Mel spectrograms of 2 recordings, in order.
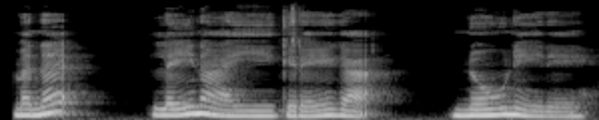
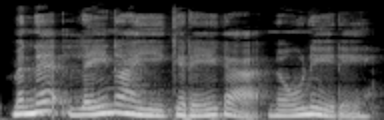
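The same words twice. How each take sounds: First: The sentence is spoken at a slow pace. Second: The sentence is spoken at a fast pace. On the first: "Let's say it slowly" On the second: "And faster"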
